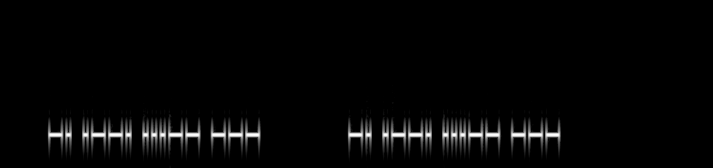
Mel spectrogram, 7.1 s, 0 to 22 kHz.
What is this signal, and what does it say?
Morse code, heard as a keyed tone, about 28 wpm, 700 Hz. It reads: NP3O NP3O
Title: USA Call Signs - 4 Characters - Repeated 2x - 28wpm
